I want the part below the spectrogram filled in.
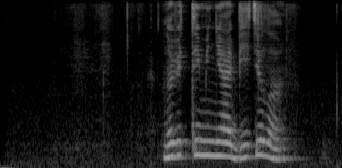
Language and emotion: Russian, neutral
